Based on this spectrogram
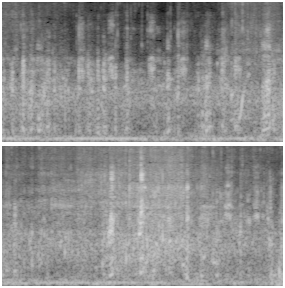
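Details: Ducks at play on a pond in Espoo, Finland. Scattered nasal quacks come over a constant trickle of water, and a couple of louder calls stand out near the end.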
